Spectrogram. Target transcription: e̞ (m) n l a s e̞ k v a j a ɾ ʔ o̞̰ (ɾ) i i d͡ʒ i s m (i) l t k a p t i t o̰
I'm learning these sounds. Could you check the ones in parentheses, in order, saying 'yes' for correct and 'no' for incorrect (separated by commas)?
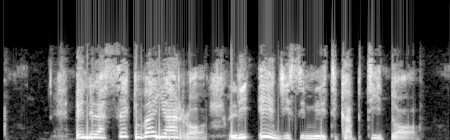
no, no, yes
